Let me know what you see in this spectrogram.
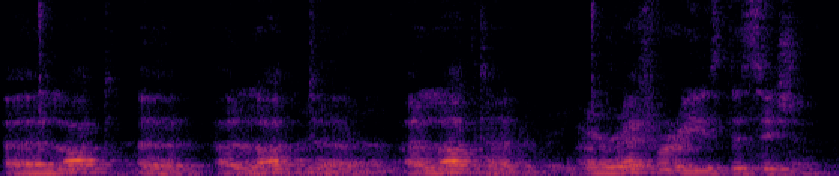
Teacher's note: That's the schwa that I told you about before, the laziest sound in the language. Your tongue is in the intermediate position, it's not very forward, it's not very back, your mouth is not very open, it's not very closed.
